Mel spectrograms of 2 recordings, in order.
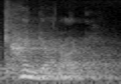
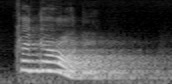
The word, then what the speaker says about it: Kangarani: Anyway, those of you who know me as, from now on, I'm Kangarani. Kangarani? Kangarani. Macaroni. Rhymes with macaroni.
